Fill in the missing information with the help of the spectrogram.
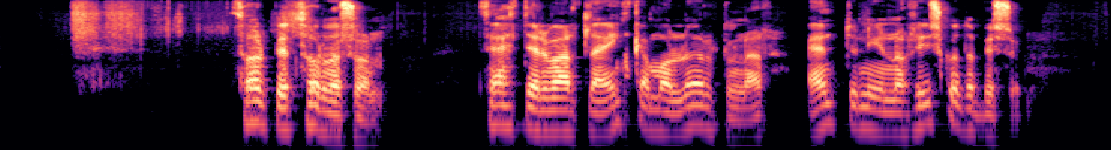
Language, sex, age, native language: Icelandic, male, 60-69, Icelandic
